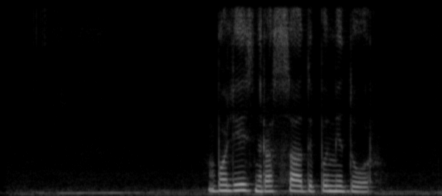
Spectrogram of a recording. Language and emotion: Russian, neutral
